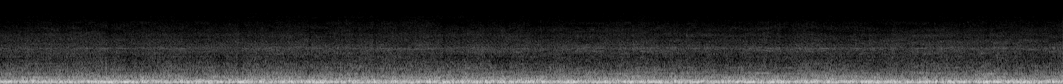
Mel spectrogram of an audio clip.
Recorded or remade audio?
remade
